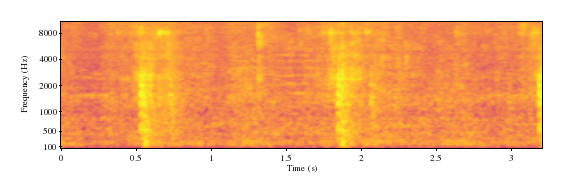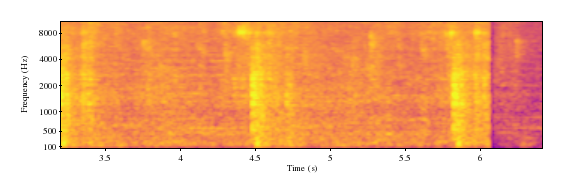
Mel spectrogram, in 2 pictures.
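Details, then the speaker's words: LG 12-place dishwasher mid-wash, recorded at unadjusted volume: hollow bang about every 1.3 seconds over wash noise as the open rinse-aid dispenser lid knocks with the spray; not a fault, fixed by closing the lid. "바로 린스통이 열려있는 것인데요. 몇 번 일부러 흔들어 봤을 때 소리가 그리 크지 않았지만 실제로 내부에서 지속적으로 부딪혔을 때에는 더 크게 울리는 것을 볼 수 있었습니다."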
